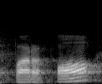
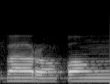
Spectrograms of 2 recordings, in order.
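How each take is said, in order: First: The word ends on a long open vowel. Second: The word ends with an n sound. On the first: The reader stops after this word. "Ketika kita berhenti maka dibaca farqa" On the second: The reader joins it to the next verse. "kalau kita gandengkan dengan ayat yang kelima"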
